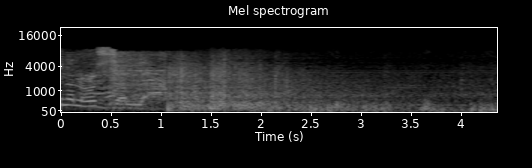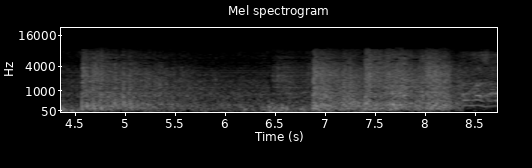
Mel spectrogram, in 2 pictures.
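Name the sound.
gunfire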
